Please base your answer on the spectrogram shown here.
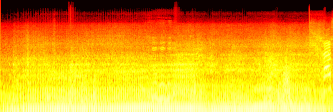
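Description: A motorbike rides along the Bolaven Loop road between Pakse and Mr. Vieng's in Laos, its steady low engine drone running close and continuous with some road clatter and a brief higher whine near the end.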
